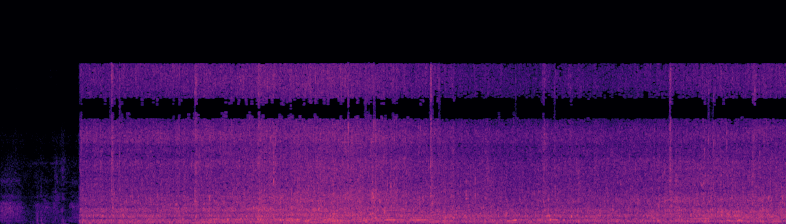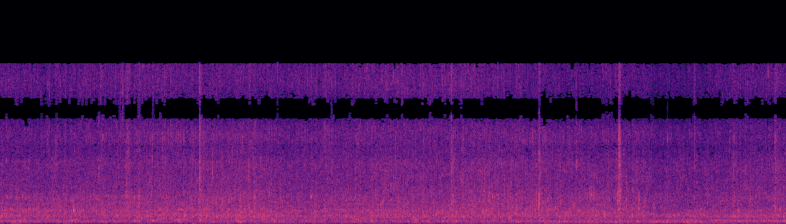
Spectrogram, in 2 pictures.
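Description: A shallow stream rushes and splashes over rocks.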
